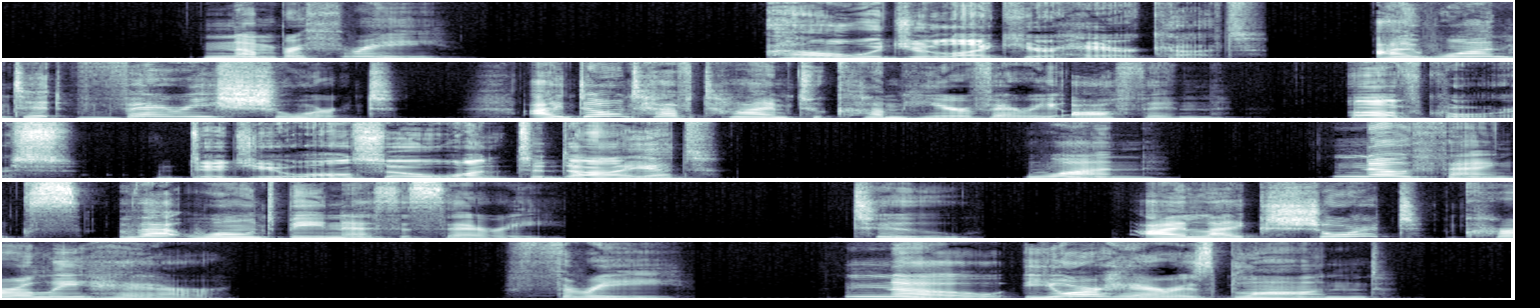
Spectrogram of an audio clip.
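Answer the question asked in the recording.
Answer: 1: No thanks. That won't be necessary.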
